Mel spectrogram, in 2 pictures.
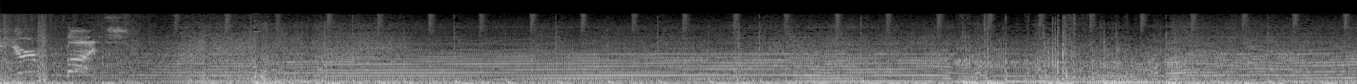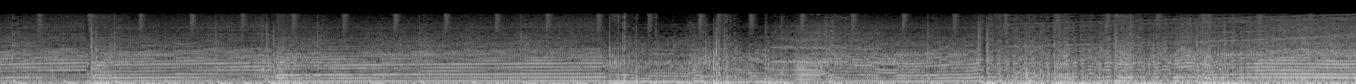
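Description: Racing car in The Crew driving at speed, a loud, steady engine drone with rising and falling revs through gear changes and occasional tire squeal, with voices talking over it throughout.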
